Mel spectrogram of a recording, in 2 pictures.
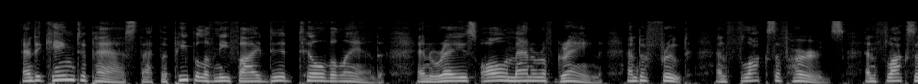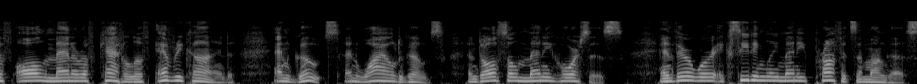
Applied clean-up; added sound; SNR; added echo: none; none; none; none.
